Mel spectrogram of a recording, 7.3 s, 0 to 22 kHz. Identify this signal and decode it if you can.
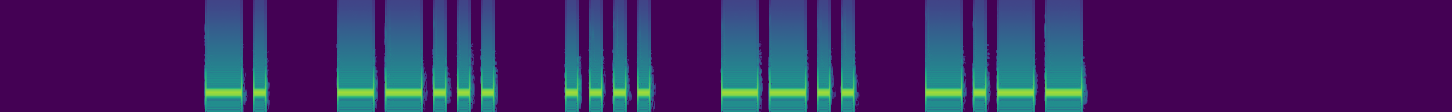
Morse code, heard as a keyed tone, about 20 wpm, spaced as for 15 wpm, 700 Hz. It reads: N7HZY
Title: 245 Lesson 39g - Letter z - Call Signs 20wpm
